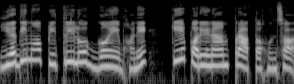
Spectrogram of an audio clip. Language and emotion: Nepali, neutral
